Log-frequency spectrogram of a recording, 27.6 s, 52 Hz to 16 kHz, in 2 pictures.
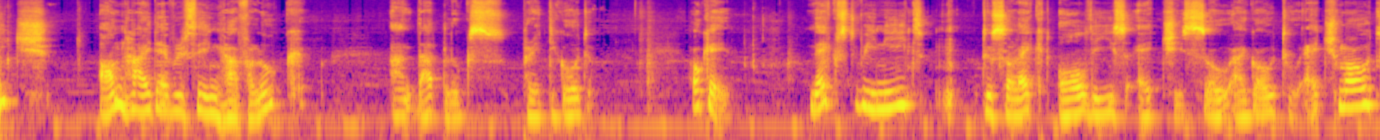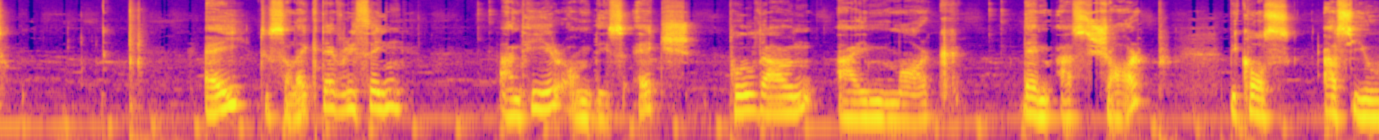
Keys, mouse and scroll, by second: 0.0 alt+h, 2.8 click, 4.1 middle click, 7.9 scroll up 1, 8.4-9.0 scroll down 1, 9.2 shift+middle click, 13.0 click, 15.1 a, 18.6 click, 23.6 click.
